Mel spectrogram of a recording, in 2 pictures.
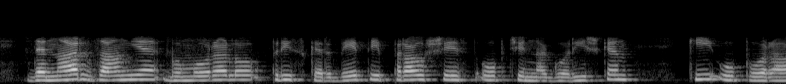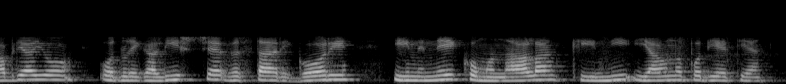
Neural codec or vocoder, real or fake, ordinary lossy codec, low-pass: none; real; Opus, 24 kbps; 3.6 kHz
